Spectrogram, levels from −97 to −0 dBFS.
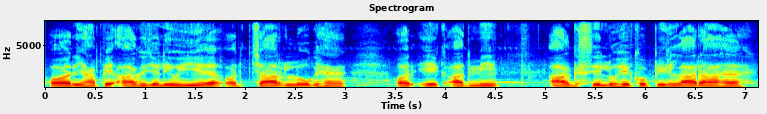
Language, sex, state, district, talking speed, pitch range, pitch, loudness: Hindi, male, Jharkhand, Deoghar, 175 wpm, 120-130 Hz, 125 Hz, -15 LUFS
